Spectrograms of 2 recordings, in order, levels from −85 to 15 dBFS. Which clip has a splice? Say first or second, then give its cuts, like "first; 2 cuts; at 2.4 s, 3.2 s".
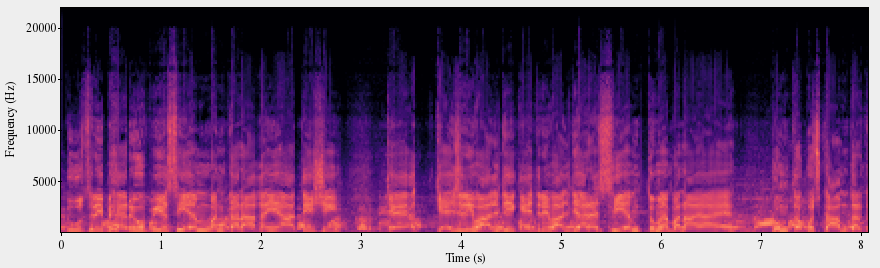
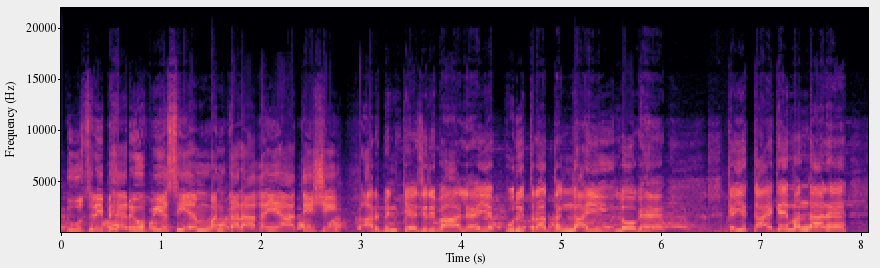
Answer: second; 2 cuts; at 3.0 s, 6.4 s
